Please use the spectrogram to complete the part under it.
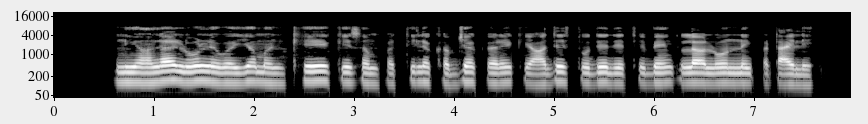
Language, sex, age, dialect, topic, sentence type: Chhattisgarhi, male, 18-24, Western/Budati/Khatahi, banking, statement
